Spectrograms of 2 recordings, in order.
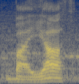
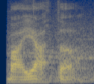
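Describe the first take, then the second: First: The word ends on the bare consonant. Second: A vowel is sounded after the final consonant. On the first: The speaker calls it right. "when you say Bayath as a house" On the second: The speaker calls it wrong. "you don't say Bayatha"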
